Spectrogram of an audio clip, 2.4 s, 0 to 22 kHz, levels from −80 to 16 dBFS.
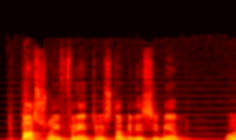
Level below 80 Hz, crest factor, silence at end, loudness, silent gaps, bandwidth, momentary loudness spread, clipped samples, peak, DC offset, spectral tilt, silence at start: -42 dBFS; 18 dB; 0 s; -19 LUFS; none; 16.5 kHz; 9 LU; under 0.1%; 0 dBFS; under 0.1%; -4 dB/octave; 0.1 s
